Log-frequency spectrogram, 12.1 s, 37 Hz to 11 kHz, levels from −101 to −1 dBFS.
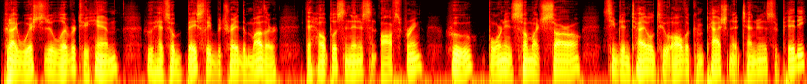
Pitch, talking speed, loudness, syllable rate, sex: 90 Hz, 170 wpm, -21 LUFS, 5.3 syllables/s, male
